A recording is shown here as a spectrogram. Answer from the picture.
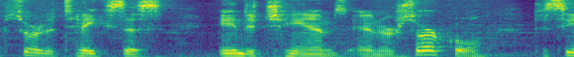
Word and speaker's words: Cham: comment that what have you say his name cam cham okay cham has a daughter apparently it's mentioned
